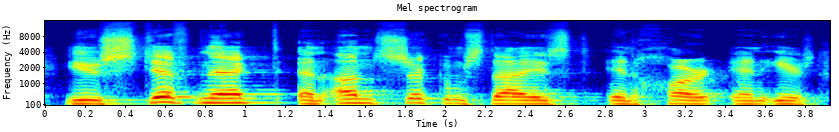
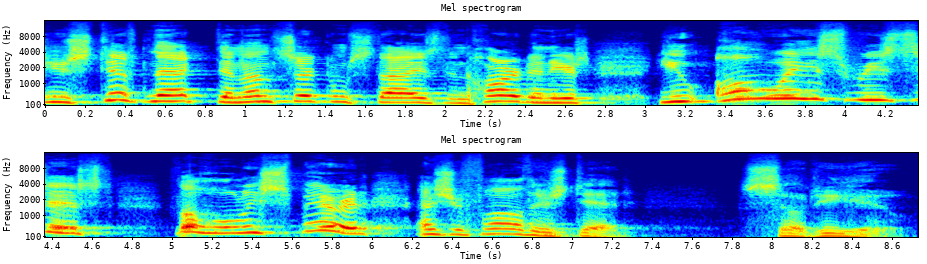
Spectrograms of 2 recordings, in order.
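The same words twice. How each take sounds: First: "stiff-necked" read slow and even; measured slow reading of "You stiff-necked". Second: Fiery sermon reading of "You stiff-necked and uncircumcised"; preached scripture quote. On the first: Shown as a demonstration. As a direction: read it slowly, savoring each word. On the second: Acted. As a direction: preach it at the crowd like Stephen. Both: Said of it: "I love the way he talks".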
